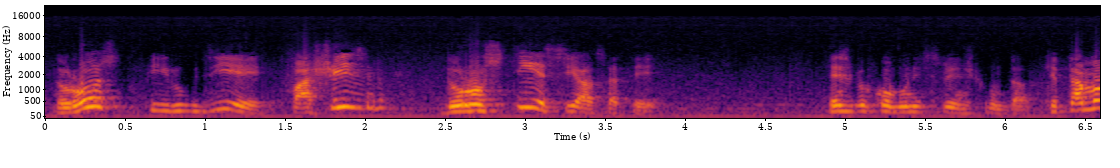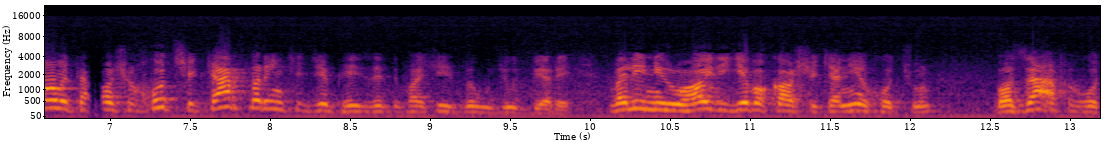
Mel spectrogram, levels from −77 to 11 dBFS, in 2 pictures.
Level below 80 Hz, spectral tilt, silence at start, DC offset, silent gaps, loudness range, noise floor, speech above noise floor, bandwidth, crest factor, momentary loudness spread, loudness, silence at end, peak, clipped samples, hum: -40 dBFS; -6.5 dB/octave; 0 s; under 0.1%; none; 3 LU; -38 dBFS; 23 dB; 16 kHz; 16 dB; 14 LU; -16 LUFS; 0 s; 0 dBFS; under 0.1%; none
